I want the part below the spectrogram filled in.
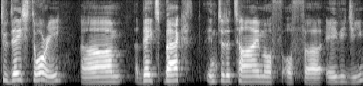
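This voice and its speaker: A man's high-pitched voice with a Slovak accent and ordinary pitch variation, on a very clean recording against a silent background. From Slovakia, Bratislava. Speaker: product manager, conference speaker. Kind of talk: conference talk. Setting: stage with audience. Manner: casual, with fillers and repetitions.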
